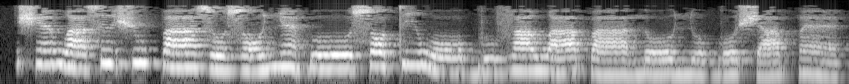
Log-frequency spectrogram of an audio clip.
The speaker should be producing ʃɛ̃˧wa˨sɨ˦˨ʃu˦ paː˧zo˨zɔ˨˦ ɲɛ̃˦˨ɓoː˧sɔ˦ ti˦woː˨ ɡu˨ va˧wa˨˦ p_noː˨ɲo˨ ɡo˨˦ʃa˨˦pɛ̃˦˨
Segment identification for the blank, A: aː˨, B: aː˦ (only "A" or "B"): A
